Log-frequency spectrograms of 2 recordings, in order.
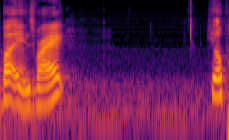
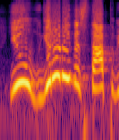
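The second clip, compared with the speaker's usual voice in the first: ordinary talk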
